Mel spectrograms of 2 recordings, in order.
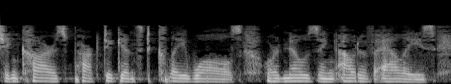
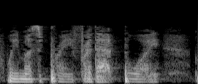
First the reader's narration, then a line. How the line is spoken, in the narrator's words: Monsignor Uriastre whispered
